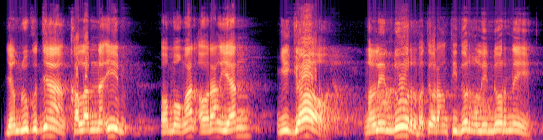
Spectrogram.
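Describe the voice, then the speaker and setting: A man with an Indonesian accent teaches Arabic grammar in a relaxed classroom style. He jokes along the way and keeps checking with his students through questions. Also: on the high side, moderate pace. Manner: jokey, asks students questions often. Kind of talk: casual classroom lesson.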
